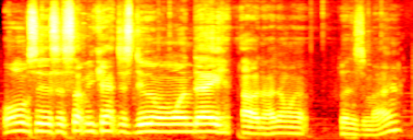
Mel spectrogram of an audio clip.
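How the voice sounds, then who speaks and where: Casual man livestreaming over soft music. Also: a little high, quick pace. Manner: slangy, bro-heavy, repeats phrases for emphasis. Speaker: game streamer, host. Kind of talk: casual livestream chat while gaming.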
